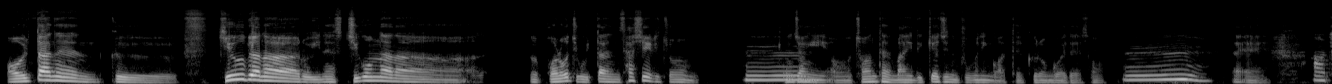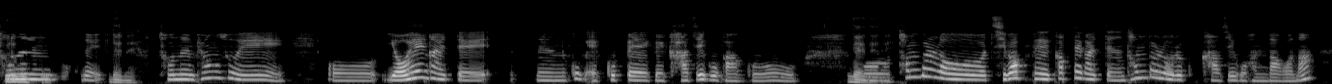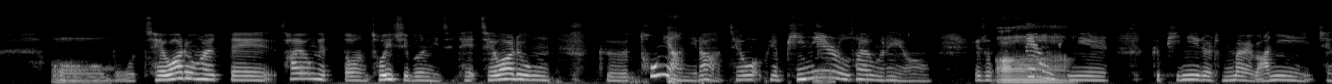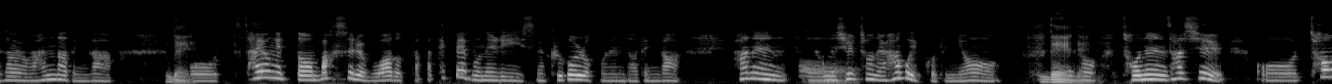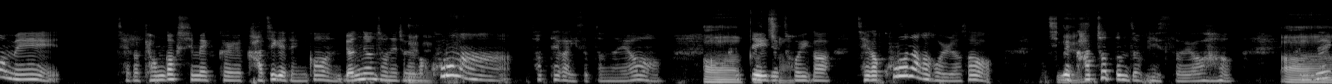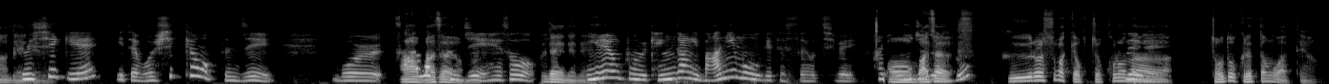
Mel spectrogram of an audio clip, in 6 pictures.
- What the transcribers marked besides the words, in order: tapping; other background noise; distorted speech; laughing while speaking: "있어요"; lip smack; static
- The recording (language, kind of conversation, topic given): Korean, unstructured, 자연을 보호하는 가장 쉬운 방법은 무엇일까요?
